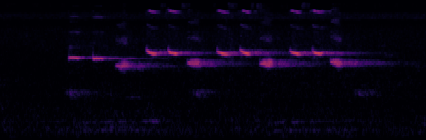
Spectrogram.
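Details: Parus major, the great tit, sings a run of high paired notes, each upper whistle sliding down to a lower tone, repeated regularly around eight times.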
